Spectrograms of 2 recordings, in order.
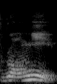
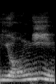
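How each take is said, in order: First: The word begins with an r sound. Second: The word begins with a y sound. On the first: This is the standard way to say it. "not rongyi for easy" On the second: This is how people from the northeast say it. "They sometimes r sound pronounced as y. So they were saying yongyi"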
